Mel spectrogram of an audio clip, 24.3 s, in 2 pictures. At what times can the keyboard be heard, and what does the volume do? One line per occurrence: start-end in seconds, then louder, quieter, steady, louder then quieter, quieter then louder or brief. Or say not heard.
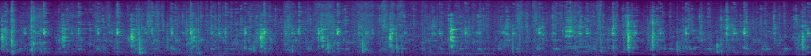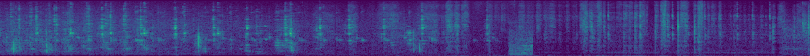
not heard.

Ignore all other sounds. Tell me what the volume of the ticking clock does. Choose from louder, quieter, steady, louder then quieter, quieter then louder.
quieter.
